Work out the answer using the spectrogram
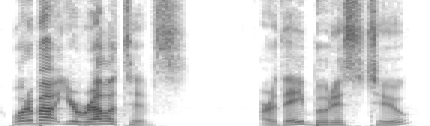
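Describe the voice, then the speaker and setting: A man's voice: high voice, big pitch swings, normal speed, pushed and bright, no echo, pitched above the performer's own voice, full character voice. A man voicing a pushy adult male street preacher in a story, asking insistent questions.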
